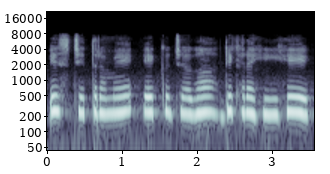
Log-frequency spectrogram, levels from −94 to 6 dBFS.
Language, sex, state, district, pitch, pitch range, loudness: Hindi, female, Madhya Pradesh, Bhopal, 235 Hz, 225-245 Hz, -13 LUFS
